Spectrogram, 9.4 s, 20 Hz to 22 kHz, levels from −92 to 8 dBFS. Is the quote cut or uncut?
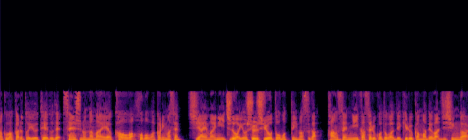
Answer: cut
